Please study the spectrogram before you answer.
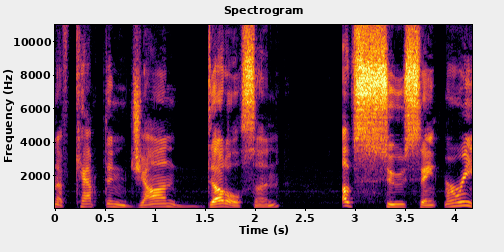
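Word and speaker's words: Sault Ste. Marie: Captain John duton of Sue St Marie yes it's spelled soul but it's called Sue St Marie or they just call it the Sue o Michigan Sue St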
